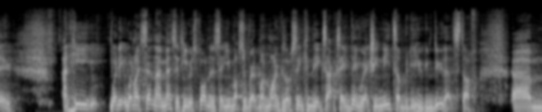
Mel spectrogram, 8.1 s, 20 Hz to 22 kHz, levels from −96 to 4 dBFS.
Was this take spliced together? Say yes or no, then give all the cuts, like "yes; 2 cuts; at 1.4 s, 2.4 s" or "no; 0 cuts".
no; 0 cuts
